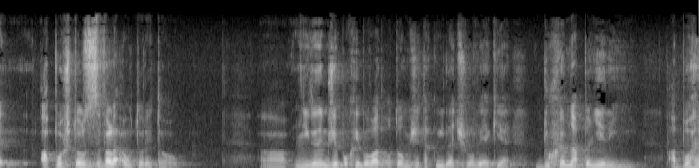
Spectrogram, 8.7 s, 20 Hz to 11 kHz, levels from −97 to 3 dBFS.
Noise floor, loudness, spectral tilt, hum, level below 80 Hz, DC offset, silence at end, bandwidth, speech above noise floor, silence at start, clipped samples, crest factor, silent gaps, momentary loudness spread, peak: -58 dBFS; -23 LUFS; -3.5 dB/octave; none; -62 dBFS; under 0.1%; 0 s; 10.5 kHz; 34 dB; 0 s; under 0.1%; 24 dB; none; 19 LU; 0 dBFS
